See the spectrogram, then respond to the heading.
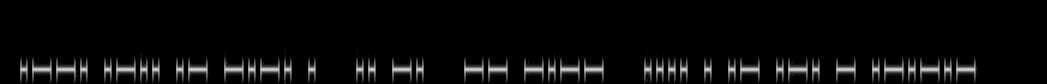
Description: Morse code, heard as a keyed tone, about 20 wpm, 700 Hz. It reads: PLACE IN MY HEART.
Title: Sentences with 9-Word Phrases - Spoken Beginning - 20wpm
